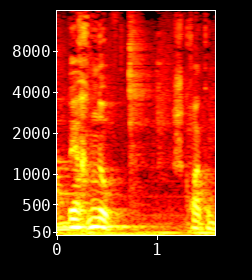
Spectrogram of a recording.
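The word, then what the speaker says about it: Brno: avant lui boumil Rabal il était né à bernaau je crois qu'on prononce comme ça B RNO près de 94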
